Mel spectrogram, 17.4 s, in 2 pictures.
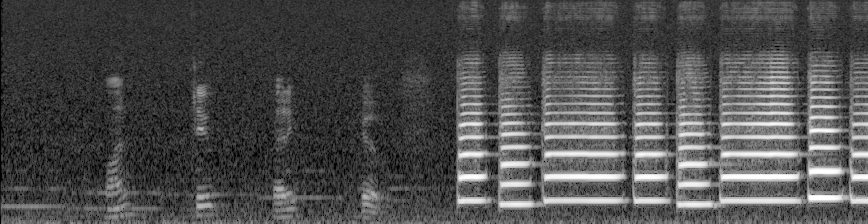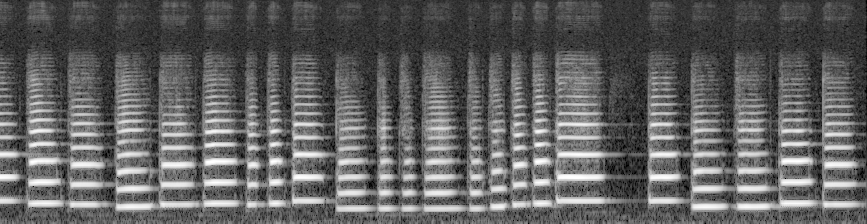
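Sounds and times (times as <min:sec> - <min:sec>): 
simple melody in C major: 0:00.0 - 0:17.3.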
